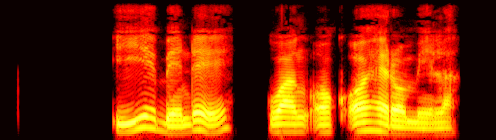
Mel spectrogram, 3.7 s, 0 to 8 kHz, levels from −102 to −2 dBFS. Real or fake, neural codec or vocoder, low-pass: real; none; 7.2 kHz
